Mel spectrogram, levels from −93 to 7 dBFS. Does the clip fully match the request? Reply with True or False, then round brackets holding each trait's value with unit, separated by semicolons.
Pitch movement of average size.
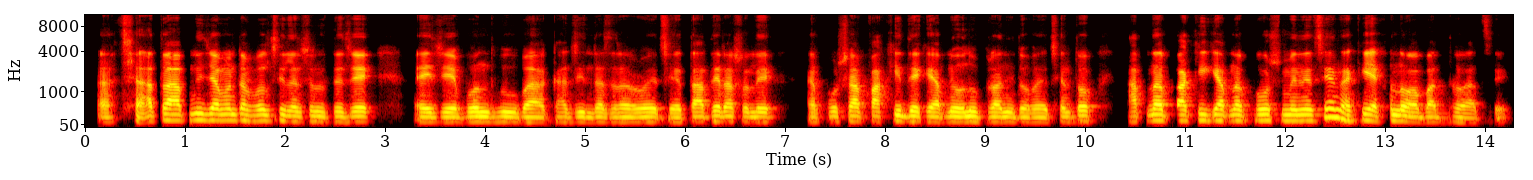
True (3.3 semitones)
